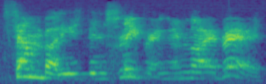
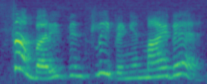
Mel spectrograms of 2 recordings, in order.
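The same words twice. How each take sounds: First: It is said in a big, gruff voice. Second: It is said in a middle-sized voice.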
